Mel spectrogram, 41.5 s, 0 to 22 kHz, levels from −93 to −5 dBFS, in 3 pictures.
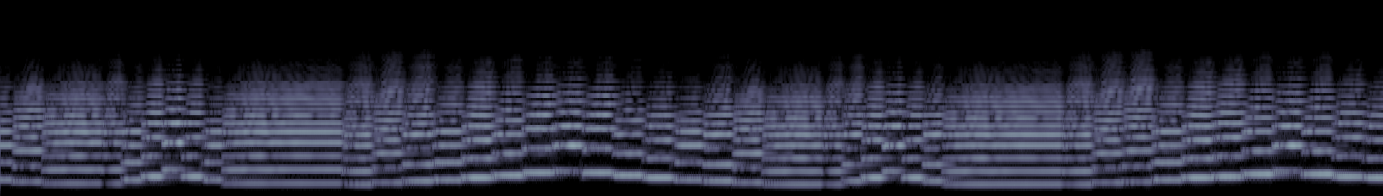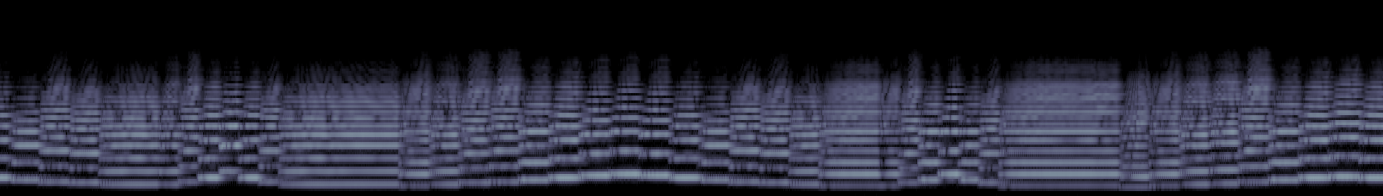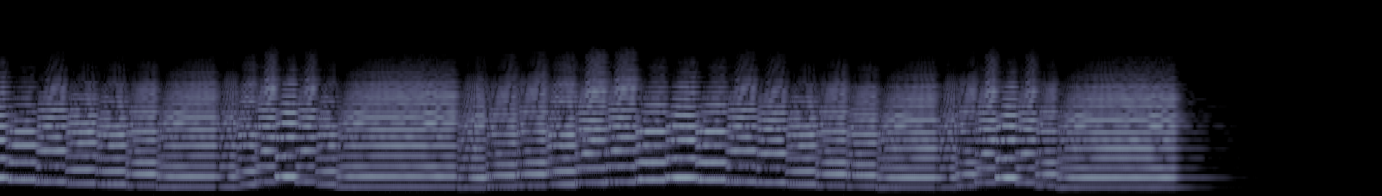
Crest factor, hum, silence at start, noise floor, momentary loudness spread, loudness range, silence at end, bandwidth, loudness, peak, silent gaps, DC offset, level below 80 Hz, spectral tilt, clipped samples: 16 dB; none; 0 s; under -90 dBFS; 4 LU; 2 LU; 1.85 s; 8.4 kHz; -43 LUFS; -28 dBFS; none; under 0.1%; under -90 dBFS; -2 dB/octave; under 0.1%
